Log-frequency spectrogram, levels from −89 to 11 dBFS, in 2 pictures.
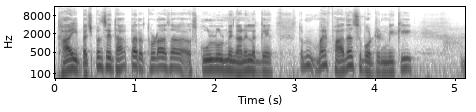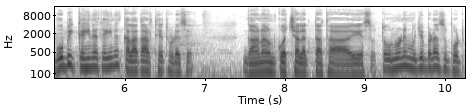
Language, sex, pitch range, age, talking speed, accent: Hindi, male, 110-145 Hz, 30-49, 240 wpm, native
